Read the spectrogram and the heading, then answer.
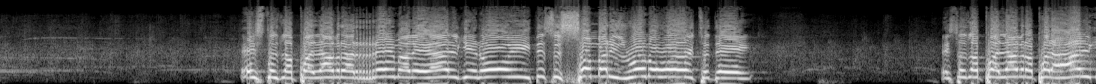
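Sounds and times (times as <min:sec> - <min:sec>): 
audience hand clapping: 0:00.0 - 0:03.8, 0:07.7 - 0:10.9
speech: 0:02.4 - 0:07.6, 0:09.4 - 0:10.9.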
